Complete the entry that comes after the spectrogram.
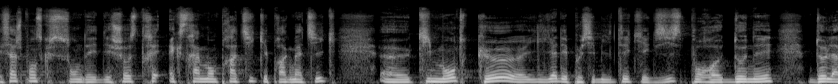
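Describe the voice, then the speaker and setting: A man's medium-pitched voice at a moderate pace, with fairly even intonation, in a very clean recording with a silent background. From France. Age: 60s. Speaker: art center director. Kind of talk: interview. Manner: hesitant, many fillers.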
